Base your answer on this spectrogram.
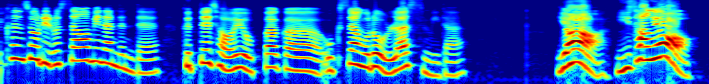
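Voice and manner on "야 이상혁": slow, loud angry summons; furious call. Acted. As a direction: call him out by name in rage. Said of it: "화가 머리끝까지 났죠". (화가 난 오빠가 남친을 부르는 고함)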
